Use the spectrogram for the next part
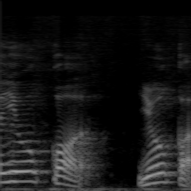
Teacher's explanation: yuqa ada pantulan khalkhalah di situ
